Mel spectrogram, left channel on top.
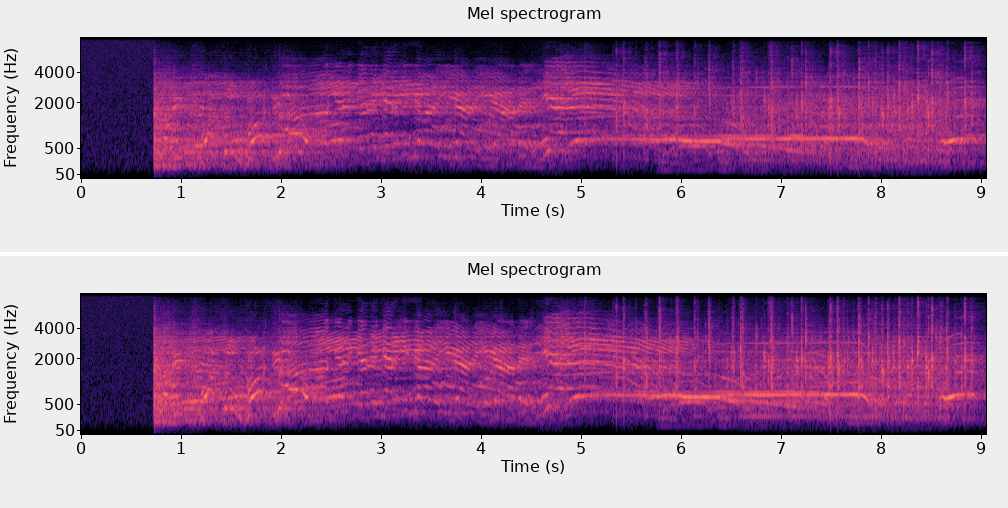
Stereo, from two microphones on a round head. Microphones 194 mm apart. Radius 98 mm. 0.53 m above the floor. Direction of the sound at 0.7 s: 25° right (ahead or behind).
